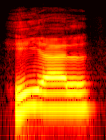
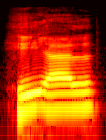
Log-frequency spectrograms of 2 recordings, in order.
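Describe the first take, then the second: The two takes are said the same way.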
